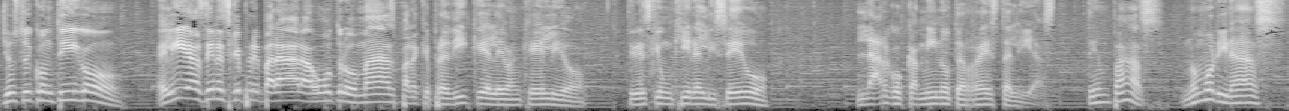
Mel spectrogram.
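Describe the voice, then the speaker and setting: A man putting on the voice of God as a calm, gentle, fatherly figure who speaks slowly and soothingly. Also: mid-range voice, faint music behind, natural voice. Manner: soothing, slow, reassuring.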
